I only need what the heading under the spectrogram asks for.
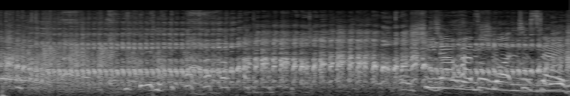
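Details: A female kookaburra brought into a Times Square TV studio gives its loud, rollicking laugh, a rapid run of chuckling hoots that swells and rises toward the end, with studio chatter in the background.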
